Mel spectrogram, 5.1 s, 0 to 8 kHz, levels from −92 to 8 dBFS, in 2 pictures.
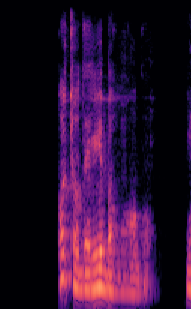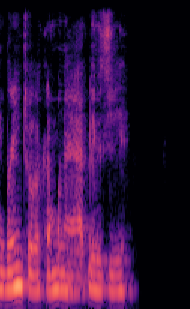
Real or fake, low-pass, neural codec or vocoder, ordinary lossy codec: fake; 7.2 kHz; codec, 44.1 kHz, 3.4 kbps, Pupu-Codec; none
